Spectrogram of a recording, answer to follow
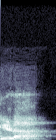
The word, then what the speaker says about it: Ila: His daughter's name was Ila. Ila is spelled as E-L-A or I-L-A.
